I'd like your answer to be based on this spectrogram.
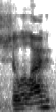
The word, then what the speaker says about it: Shillelagh: Sure, it's pronounced Shillelagh.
